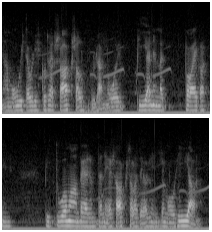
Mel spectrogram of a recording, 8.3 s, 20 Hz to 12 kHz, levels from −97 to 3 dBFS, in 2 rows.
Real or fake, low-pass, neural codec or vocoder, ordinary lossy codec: real; none; none; none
